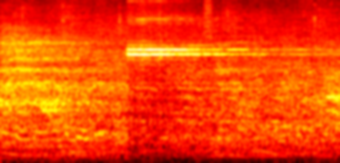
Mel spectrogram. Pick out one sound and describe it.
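A referee's whistle blows a short, sharp blast in a large echoing hall.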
